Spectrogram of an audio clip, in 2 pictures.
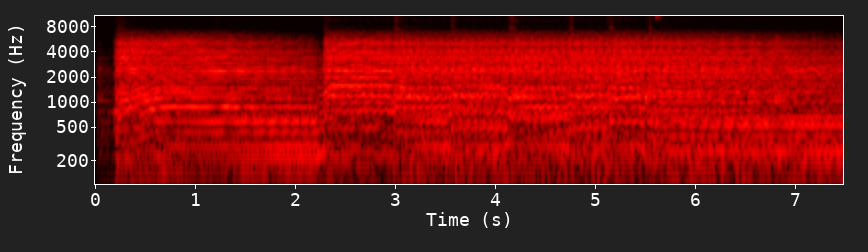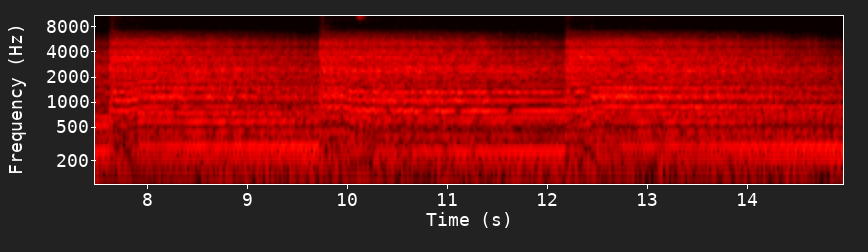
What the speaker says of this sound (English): The old Leslie speakers used to have a switch that would speed up the rotary speaker within the box.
